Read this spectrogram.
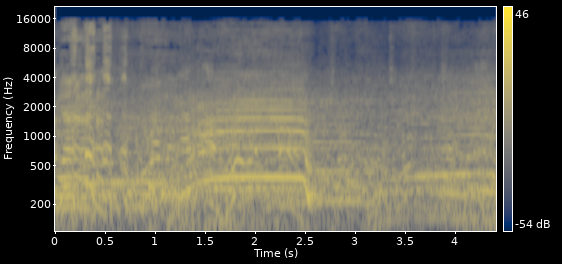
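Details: Huge 'monster' cow from Indonesian livestock farming draws a crowd of onlookers one morning before being hauled away, letting out a single sustained low moo of about a second, with background music and crowd chatter throughout.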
